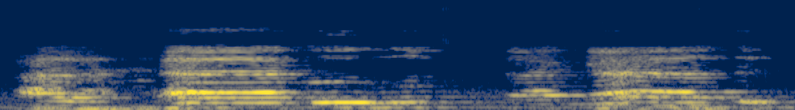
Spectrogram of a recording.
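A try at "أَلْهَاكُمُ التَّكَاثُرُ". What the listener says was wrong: Sur, rohnya tebalkan sur. Coba lagi.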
